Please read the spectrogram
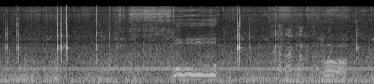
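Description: Fishing boat's engine running steadily, with a thin steady tone and a few scattered sharp clicks, while a man lets out a drawn-out "ooh" about three seconds in.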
